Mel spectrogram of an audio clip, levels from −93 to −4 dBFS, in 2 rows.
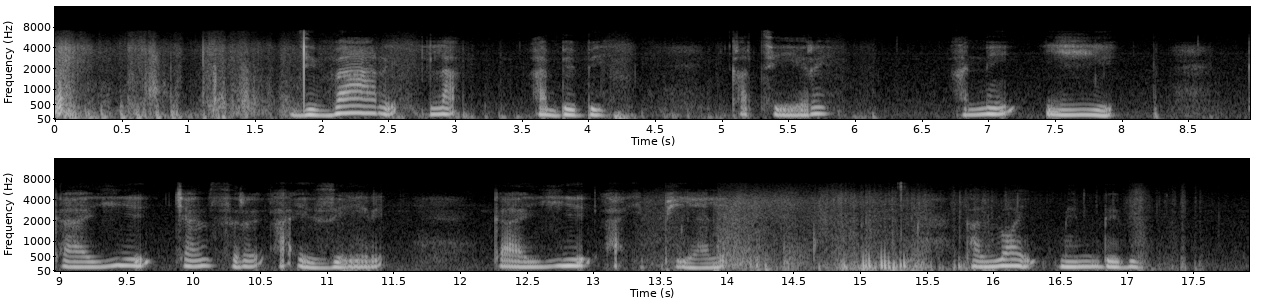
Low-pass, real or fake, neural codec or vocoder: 7.2 kHz; real; none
